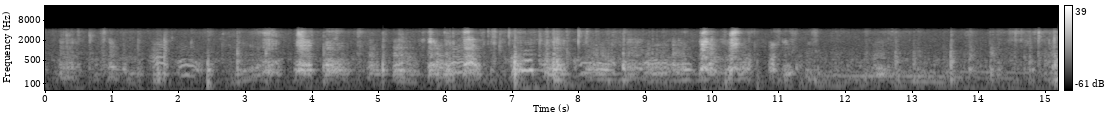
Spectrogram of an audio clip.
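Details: Standard Schnauzer pups, six weeks old, playing noisily in pairs; continuous rough growling and grumbling with frequent short yelps and squeals, irregular bursts throughout, scuffling in a small room.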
